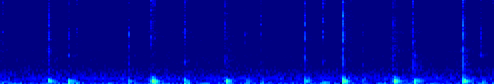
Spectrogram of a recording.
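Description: A clear plastic Listerine mouthwash bottle, partly full of blue-green liquid, is held upright and tapped with fingertips. The taps come as a quick, uneven series of soft, dull thuds with a low hollow tone and faint clicky tops. Each one dies away almost at once.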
